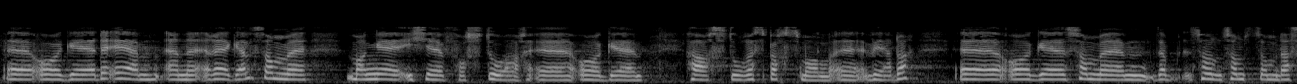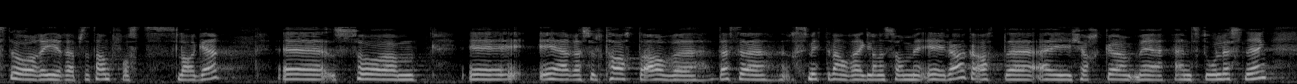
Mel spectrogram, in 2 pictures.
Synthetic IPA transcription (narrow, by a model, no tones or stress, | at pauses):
oɡd̪ɛʔɛɛ̰nɾeːɡəlsɔmː | ɑŋːəɪçːəfɔʁst̪oːɾoɡ | hɑɾst̪uːɾəspœɾsmoːlʋeːd̪o | oɡsɔmd̪sɔnsɔmsɔmd̪ɛæst̪əooːɾəɪɾɛpɾəsən̩t̪ʰɑnt̪fɔst̪slɑːɡə | sɔ | æɾɛsʉlt̪ʰɑːt̪əɑʋd̪ɛsːəsmɪt̪ːəʋænɾeːɡlənəsɔmʔɛɾɪd̪ɑːɡɑt̪æɪçœɾkəɾmɛæɪnst̪uːɾlœsnɪŋ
